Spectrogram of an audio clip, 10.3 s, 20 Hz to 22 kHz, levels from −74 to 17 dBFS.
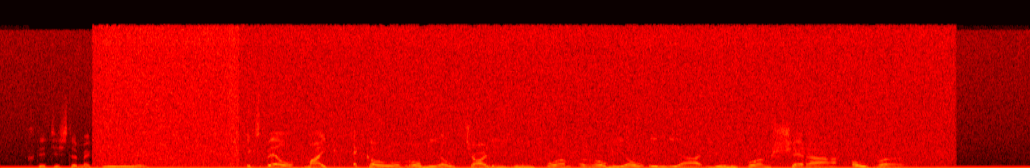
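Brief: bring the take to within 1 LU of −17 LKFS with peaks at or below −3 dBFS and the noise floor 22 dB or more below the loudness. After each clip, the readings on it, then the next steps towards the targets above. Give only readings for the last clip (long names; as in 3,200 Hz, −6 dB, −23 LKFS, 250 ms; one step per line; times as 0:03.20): mains hum 50 Hz; hum harmonics up to 250 Hz; level of the hum −28 dBFS; background noise floor −30 dBFS; target noise floor −46 dBFS; integrated loudness −24.0 LKFS; sample peak −11.0 dBFS; target loudness −17.0 LKFS
→ mains-hum notches 50/100/150/200/250 Hz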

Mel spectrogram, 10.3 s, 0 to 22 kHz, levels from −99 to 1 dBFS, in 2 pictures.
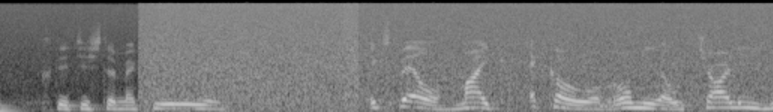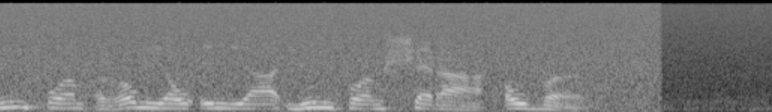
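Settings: mains hum none found; background noise floor −39 dBFS; target noise floor −46 dBFS
→ noise reduction from a noise print 7 dB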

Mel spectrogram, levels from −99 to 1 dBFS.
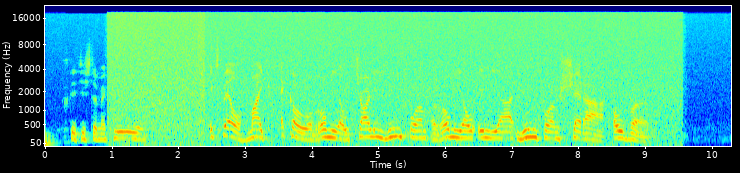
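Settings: background noise floor −46 dBFS; integrated loudness −24.0 LKFS; sample peak −12.0 dBFS; target loudness −17.0 LKFS
→ level +7 dB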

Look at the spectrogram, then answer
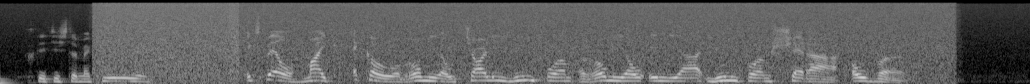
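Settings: integrated loudness −17.0 LKFS; sample peak −5.0 dBFS; background noise floor −39 dBFS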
